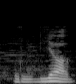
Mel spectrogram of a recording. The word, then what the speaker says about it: Rubljov: Međutim, kada se rusko slovo jo, to jest ono e sa dve tačke, nađe ispred l ili n, čita se ljo, odnosno njo, što u našem primjeru daje izgovor Rubljov i u skladu je sa pravopisnim pravilima transkripcije s ruskog.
